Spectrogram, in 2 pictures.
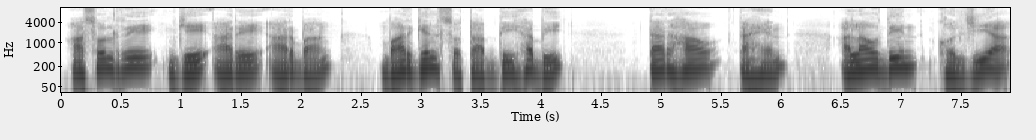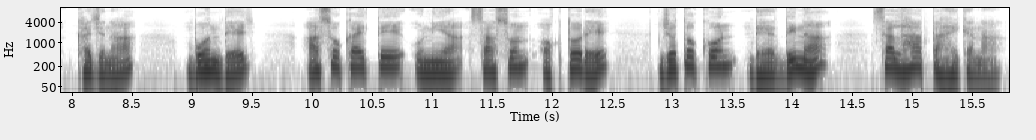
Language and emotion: Santali, neutral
